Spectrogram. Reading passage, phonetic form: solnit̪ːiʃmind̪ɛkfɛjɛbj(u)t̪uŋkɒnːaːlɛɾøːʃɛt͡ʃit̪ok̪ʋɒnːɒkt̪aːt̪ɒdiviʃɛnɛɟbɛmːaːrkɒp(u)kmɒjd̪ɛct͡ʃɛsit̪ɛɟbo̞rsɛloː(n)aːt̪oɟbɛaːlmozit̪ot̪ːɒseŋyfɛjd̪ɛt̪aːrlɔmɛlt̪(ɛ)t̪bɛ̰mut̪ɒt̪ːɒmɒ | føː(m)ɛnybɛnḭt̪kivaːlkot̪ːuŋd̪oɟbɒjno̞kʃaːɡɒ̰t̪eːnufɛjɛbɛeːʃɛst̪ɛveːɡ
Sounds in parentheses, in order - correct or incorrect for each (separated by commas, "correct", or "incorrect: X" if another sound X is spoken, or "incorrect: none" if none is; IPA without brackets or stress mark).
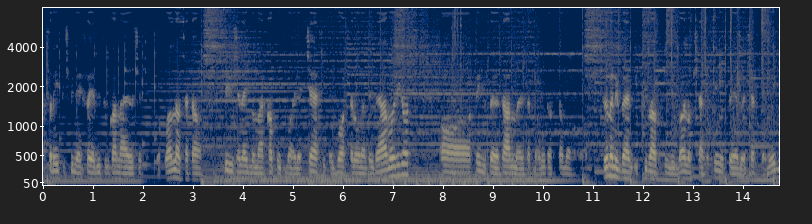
correct, correct, correct, correct, correct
